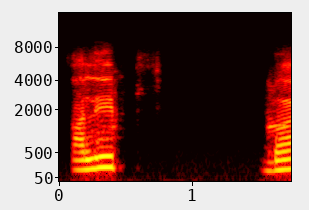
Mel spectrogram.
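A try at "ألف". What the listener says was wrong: আলিফ পড়বেন না, শেষে প উচ্চারণ করবেন না, শেষে ফ উচ্চারণ করবেন। দেখেন এখানে বাংলাতেও লেখা আছে আলিফ। আমি বলছি যে বাটাকে আপনি একটু টান দিয়ে পড়েন, এক আলিফ পরিমাণ টান দিয়ে পড়েন, বা একটু টান দিয়ে ধরে পড়েন।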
